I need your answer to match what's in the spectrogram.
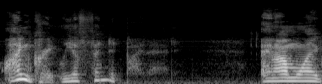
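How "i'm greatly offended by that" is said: high, breathy near-whisper of offense; put-on wounded woman's voice, airy and raised; mock offended woman. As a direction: imitate her taking offense, half whispered. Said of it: "And she was like".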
